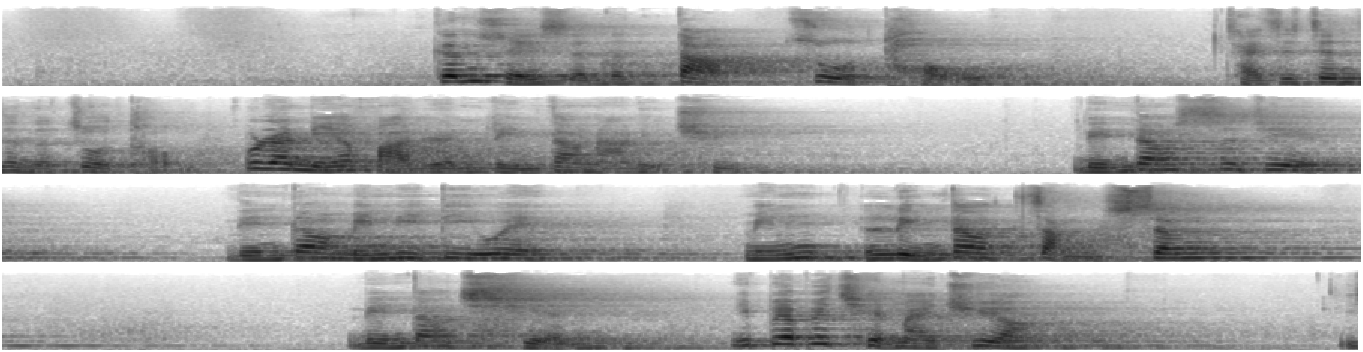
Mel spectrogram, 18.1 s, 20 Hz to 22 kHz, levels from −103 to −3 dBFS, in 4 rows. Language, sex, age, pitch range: Chinese, female, 50-69, 170-250 Hz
